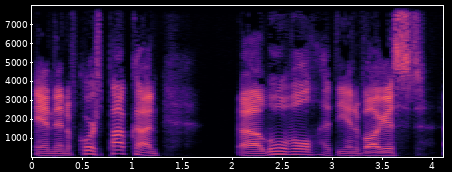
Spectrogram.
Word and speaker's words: Louisville: You call Louisville. Oh man, you're gonna get punched in the face. You call it Louisville. – Oof. – They're gonna have a billboard out for you. But they pronounce it Louisville.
